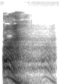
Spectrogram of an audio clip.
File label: pain; dota2; omniknight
